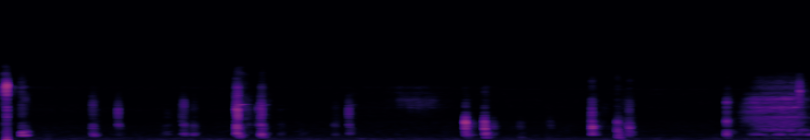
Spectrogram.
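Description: Typing on a computer keyboard: about a dozen irregular keystrokes.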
